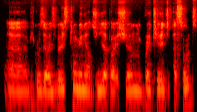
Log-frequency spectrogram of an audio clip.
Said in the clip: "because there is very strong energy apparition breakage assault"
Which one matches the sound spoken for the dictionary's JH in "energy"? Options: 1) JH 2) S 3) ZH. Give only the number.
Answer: 1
